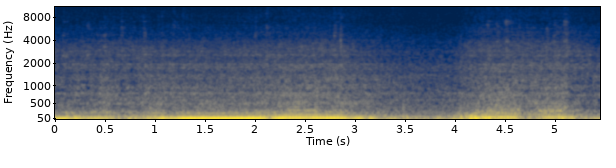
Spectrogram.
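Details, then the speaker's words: 2000–2007 GM truck with 4.8/5.3/6.0 V8, parked on a hill with front wheels elevated: low rattly rumble rising with each rev, fading at idle; broken starter drive shift fork lets the starter drive touch the spinning flywheel teeth. "i think it's the starter drive walking back into the flywheel teeth that's what i think"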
